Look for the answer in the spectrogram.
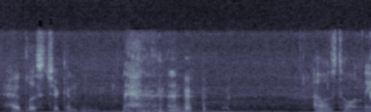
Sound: people laughing

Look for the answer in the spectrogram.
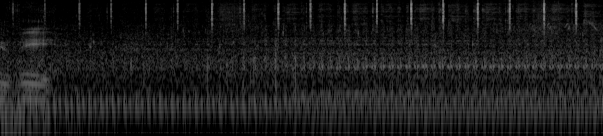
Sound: boat engine purring

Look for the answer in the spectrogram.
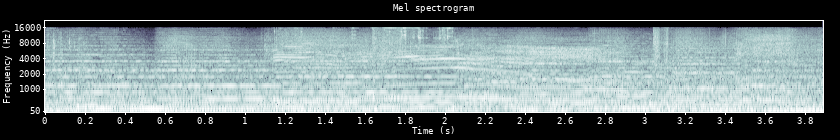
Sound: grunting

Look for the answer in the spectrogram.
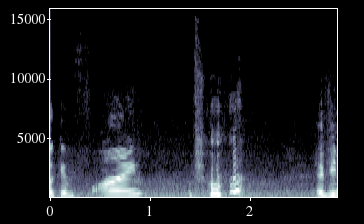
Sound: laughing

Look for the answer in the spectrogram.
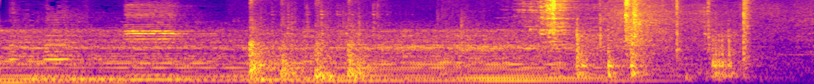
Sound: tense music; knocking

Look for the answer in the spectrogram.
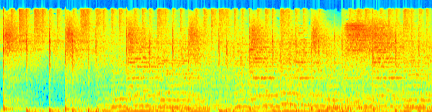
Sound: none

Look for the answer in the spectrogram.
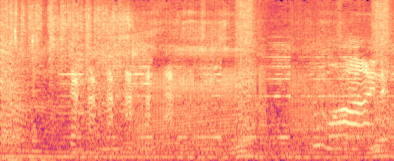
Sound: laughing

